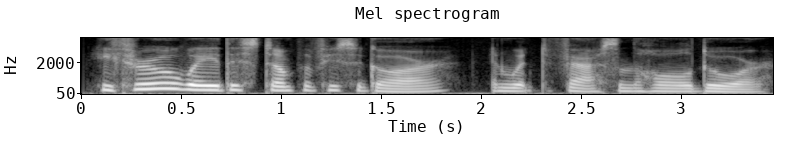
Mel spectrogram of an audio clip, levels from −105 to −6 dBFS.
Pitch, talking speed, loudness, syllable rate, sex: 190 Hz, 260 wpm, -20 LUFS, 5.7 syllables/s, female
